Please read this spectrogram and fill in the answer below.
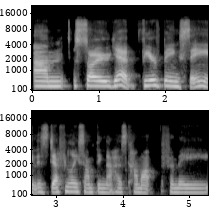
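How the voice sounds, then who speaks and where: A woman speaks at a fairly slow pace with ordinary pitch variation, in a very clean recording with a silent background. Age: 20s. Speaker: fitness and mindset coach. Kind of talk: casual chat.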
